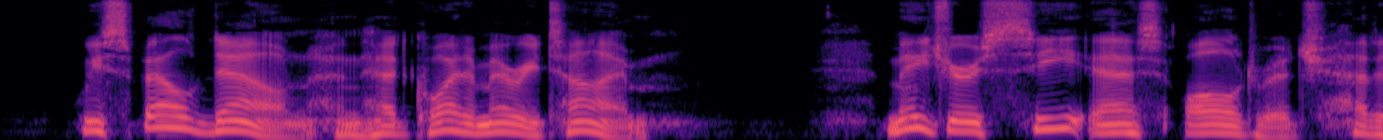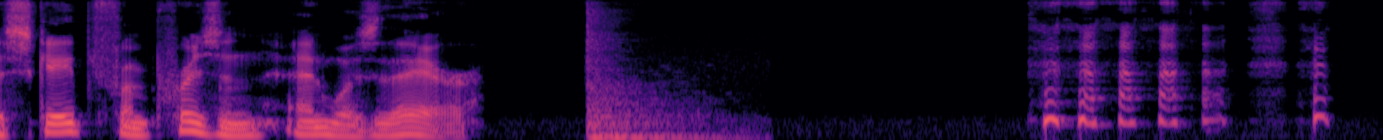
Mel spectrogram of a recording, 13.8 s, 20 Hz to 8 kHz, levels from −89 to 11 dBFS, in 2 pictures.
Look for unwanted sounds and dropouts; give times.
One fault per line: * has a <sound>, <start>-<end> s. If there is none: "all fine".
* has a thud, 9.8-10.8 s
* has a laugh, 12.1-13.6 s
